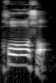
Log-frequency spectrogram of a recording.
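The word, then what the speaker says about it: 酵素: 발음은 코소, 효모입니다.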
